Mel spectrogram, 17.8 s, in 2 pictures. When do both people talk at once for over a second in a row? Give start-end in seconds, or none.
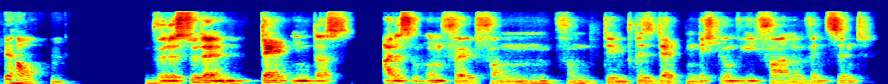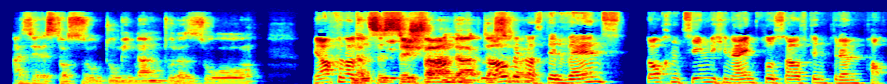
12.4-14.3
